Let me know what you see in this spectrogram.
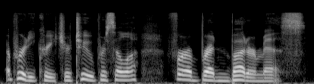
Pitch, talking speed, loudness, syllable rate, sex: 190 Hz, 210 wpm, -18 LUFS, 6.3 syllables/s, female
